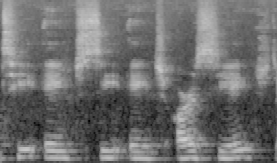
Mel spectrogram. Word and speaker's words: thChrch: And it's spelled T H C H R C H. There's no vowels.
